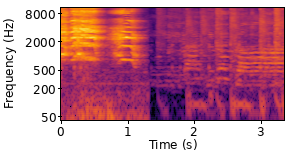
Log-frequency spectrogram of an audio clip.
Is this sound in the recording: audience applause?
no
